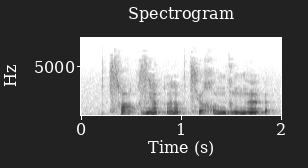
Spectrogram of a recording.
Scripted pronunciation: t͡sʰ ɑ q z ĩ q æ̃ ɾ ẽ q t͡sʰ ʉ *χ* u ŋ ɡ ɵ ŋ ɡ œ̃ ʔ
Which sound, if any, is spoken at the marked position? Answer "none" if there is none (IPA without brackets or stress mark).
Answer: χ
